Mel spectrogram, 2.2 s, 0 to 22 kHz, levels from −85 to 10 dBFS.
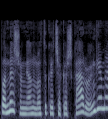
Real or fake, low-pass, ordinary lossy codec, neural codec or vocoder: fake; 10.8 kHz; MP3, 48 kbps; codec, 24 kHz, 0.9 kbps, WavTokenizer, small release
